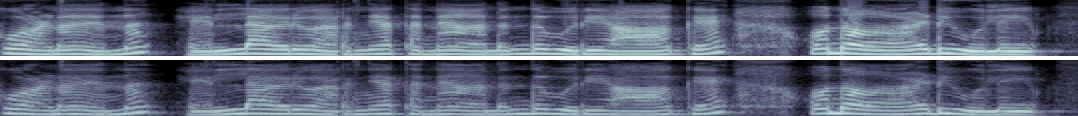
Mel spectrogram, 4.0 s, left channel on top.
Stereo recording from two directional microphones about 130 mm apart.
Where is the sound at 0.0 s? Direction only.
25° left (ahead or behind).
